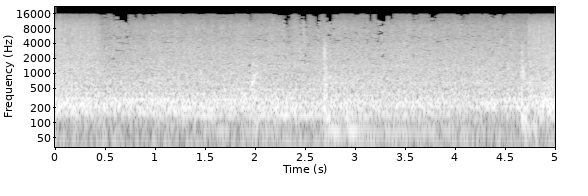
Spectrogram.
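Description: Steady broadband roar of a waterfall in the survival video game The Forest, a constant loud wash of noise with no breaks and no talking.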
